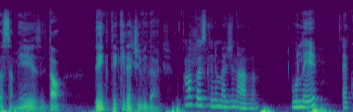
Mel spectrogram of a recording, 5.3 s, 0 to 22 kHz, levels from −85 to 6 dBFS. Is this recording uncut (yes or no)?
yes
